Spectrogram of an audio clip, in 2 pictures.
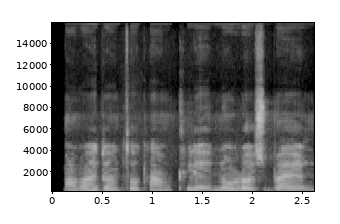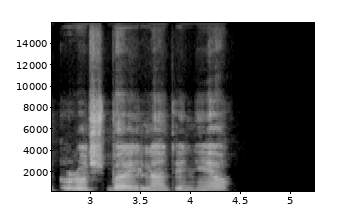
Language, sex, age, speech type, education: Nigerian Pidgin, male, 15-29, spontaneous, tertiary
